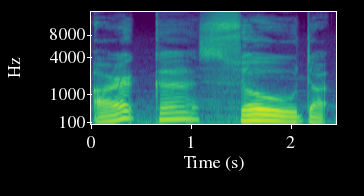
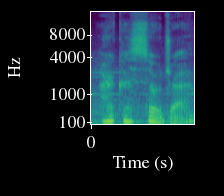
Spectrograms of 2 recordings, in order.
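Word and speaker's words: Arkasodara: The way they actually pronounce it is like Arkasodra. Oh. Arkasodra. Okay.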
